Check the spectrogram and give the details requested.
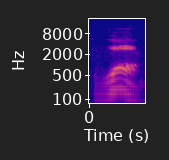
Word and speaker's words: Wang: wong i'm so sorry it's spelled with an a but pronounced like an o but it's good that we tell people this though yes excellent so it's garrett wong yes sir all right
